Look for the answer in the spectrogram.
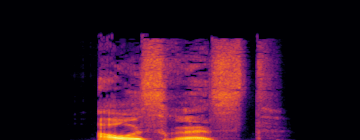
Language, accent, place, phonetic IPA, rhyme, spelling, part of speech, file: German, Germany, Berlin, [ˈaʊ̯sˌʁɪst], -aʊ̯sʁɪst, ausrisst, verb, De-ausrisst.ogg
- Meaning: second-person singular/plural dependent preterite of ausreißen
